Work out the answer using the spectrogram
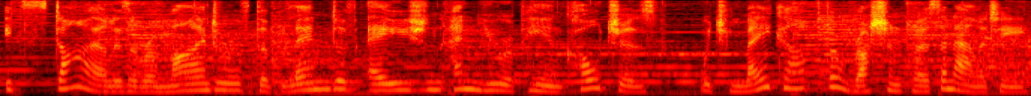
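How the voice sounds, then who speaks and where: Female documentary narrator, polished and even, clear music bed beneath. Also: medium pitch, normal speed. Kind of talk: scripted narration.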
